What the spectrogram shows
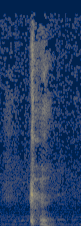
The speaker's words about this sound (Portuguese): Eu estava tossindo igual o irmão que está tossindo aqui.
